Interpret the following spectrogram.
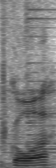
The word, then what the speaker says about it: Gore: the great town of gore or goa as the kiwis pronounce it not india so yeah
